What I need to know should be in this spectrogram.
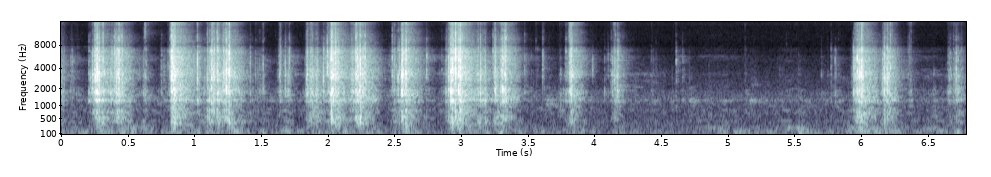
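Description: A puzzle cube clicks and rattles in quick bursts as its layers are turned.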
